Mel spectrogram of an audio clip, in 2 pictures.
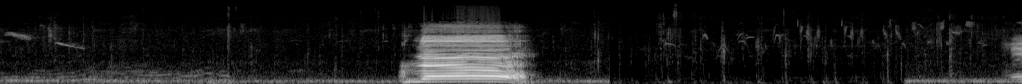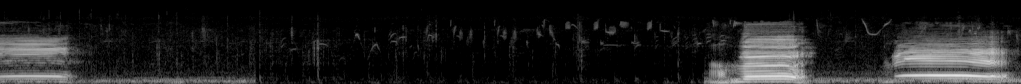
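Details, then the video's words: Dozens of tame cattle walking to the barn, mooing in separate bursts with quiet gaps: a loud moo near five seconds, a softer one around ten, then two strong moos close together near the end over low rumbling. "Suara Puluhan Sapi Moo"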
